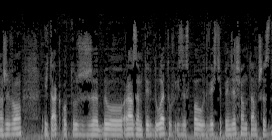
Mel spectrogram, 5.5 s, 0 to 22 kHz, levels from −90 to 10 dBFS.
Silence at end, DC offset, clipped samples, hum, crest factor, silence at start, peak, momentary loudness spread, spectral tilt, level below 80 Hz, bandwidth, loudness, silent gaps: 0 s; under 0.1%; under 0.1%; none; 18 dB; 0 s; -10 dBFS; 9 LU; -6 dB/octave; -48 dBFS; 14 kHz; -28 LUFS; none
